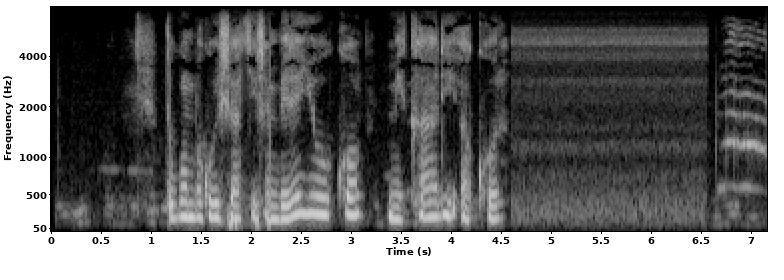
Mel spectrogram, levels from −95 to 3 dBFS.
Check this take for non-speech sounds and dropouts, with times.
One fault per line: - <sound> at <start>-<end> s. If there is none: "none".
none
